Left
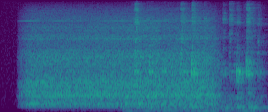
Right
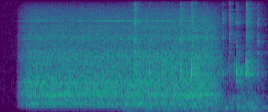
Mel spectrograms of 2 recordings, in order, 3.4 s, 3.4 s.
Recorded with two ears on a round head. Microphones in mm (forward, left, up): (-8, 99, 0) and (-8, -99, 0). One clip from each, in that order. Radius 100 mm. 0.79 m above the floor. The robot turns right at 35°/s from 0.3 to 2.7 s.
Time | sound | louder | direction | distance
1.5 | typing on a keyboard | right 3 dB | 105° right | 3.5 m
